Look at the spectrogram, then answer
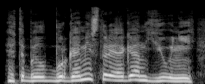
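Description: A man's voice: high voice, moderate pace, warm tone, dry recording, clean studio sound, voice pushed up, close to an everyday voice. A man voicing a terrified accused sorcerer who pleads frantically and tearfully. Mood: pleading.

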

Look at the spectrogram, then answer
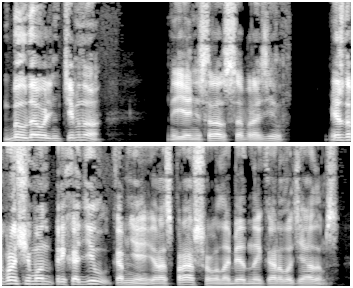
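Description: An anxious young stage actor, as a male reader puts him on, apologetic and hesitant, filling his gaps with little "er"s. The voice is lifted a little above the reader's own low tone. The audiobook recording is dry and close. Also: lively intonation, brisk, dry recording, lightly acted. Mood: uneasy. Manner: hesitant, apologetic, with filler sounds. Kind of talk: audiobook character voice.

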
